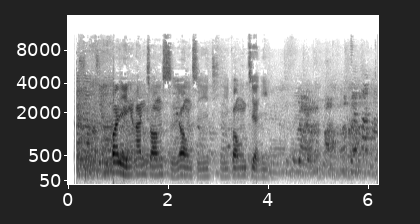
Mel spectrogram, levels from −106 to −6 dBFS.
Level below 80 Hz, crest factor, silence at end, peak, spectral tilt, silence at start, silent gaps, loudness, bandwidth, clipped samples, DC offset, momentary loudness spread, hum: -76 dBFS; 24 dB; 0 s; 0 dBFS; -4 dB/octave; 0.15 s; none; -22 LUFS; 10.5 kHz; under 0.1%; under 0.1%; 20 LU; none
